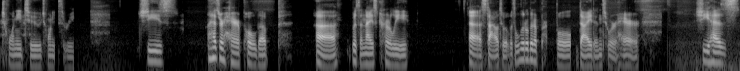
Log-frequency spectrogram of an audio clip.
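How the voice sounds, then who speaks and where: A man's voice: fairly low pitch, bright, forceful tone, clean tone, no echo. A man narrating as game master of a tabletop game, casual and rambling with lots of fillers.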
